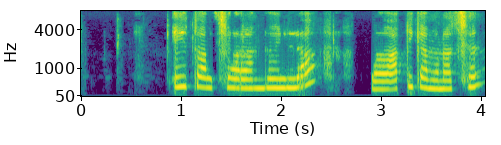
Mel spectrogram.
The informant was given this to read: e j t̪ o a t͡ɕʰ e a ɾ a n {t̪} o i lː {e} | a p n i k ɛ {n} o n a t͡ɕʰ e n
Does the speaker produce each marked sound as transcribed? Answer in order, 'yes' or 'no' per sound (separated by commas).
no, no, no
